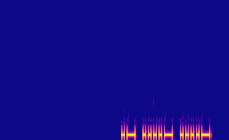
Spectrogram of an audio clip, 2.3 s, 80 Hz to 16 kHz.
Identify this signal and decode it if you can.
Morse code, heard as a keyed tone, about 44 wpm, 700 Hz. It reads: A44
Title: Common Cut Numbers - 3-Digit 45wpm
